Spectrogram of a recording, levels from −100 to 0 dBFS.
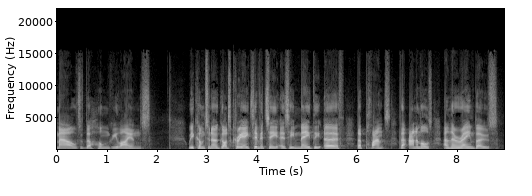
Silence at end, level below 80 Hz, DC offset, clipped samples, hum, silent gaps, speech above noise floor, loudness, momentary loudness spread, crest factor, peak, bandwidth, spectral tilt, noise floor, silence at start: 0.15 s; -76 dBFS; under 0.1%; under 0.1%; none; none; 29 dB; -29 LUFS; 11 LU; 22 dB; -8 dBFS; 16 kHz; -3 dB/octave; -59 dBFS; 0 s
